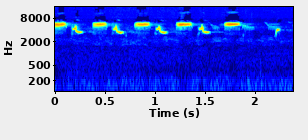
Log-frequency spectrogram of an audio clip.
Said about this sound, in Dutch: Ja. Dat is een mooi geluid op zich al. Nu, een blauwborst heeft, eh, heeft veel van dat aangeleerde gedeelte. Die kan heel veel variëren in zijn zang. Dus dat is, dat is op zich al tof.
